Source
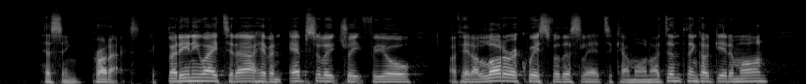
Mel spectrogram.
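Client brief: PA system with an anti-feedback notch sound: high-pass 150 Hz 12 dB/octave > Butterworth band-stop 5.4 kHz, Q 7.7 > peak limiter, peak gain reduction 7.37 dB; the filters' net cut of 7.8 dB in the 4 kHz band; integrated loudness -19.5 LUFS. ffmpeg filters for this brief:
-af "highpass=150,asuperstop=centerf=5400:order=8:qfactor=7.7,equalizer=f=4000:t=o:g=-8.5,volume=4.73,alimiter=limit=0.501:level=0:latency=1"

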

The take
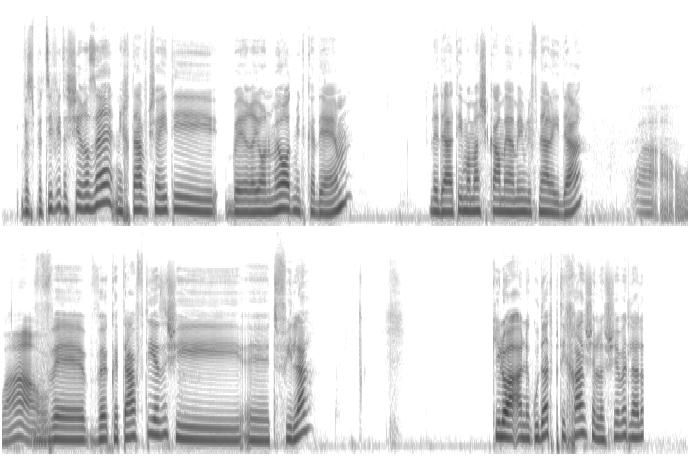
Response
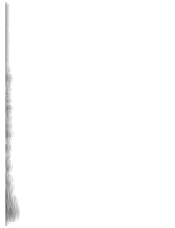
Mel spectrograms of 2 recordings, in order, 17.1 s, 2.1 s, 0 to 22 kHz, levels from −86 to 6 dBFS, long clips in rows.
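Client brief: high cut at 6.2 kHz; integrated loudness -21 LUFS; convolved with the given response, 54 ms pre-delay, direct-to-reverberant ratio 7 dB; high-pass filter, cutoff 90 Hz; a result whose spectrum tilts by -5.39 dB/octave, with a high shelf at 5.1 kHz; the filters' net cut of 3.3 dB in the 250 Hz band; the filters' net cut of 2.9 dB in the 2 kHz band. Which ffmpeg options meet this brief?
-filter_complex "[0:a]highpass=90,lowpass=6200,equalizer=f=250:t=o:g=-4.5,equalizer=f=2000:t=o:g=-4.5,highshelf=f=5100:g=5.5,asplit=2[s0][s1];[1:a]atrim=start_sample=2205,adelay=54[s2];[s1][s2]afir=irnorm=-1:irlink=0,volume=0.251[s3];[s0][s3]amix=inputs=2:normalize=0,volume=2.51"

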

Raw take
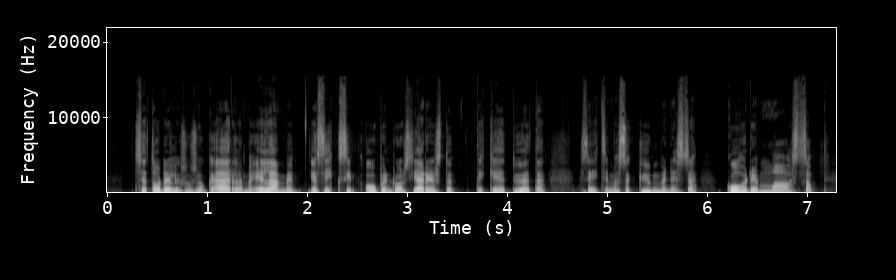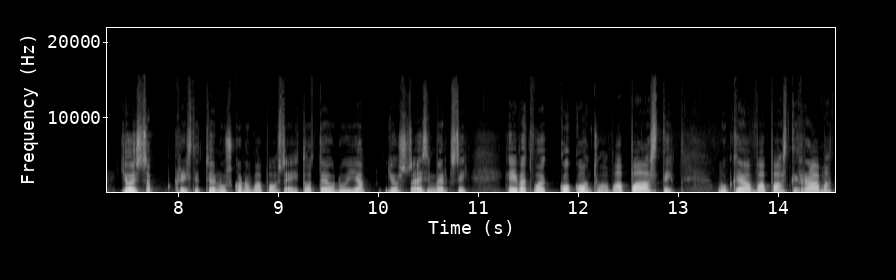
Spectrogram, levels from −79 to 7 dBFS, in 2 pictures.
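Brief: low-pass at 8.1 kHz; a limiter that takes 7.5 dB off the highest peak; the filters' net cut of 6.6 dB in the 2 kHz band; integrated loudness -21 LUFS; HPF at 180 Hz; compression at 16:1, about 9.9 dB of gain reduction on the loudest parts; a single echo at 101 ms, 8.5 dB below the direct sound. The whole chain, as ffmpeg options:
-af "highpass=180,lowpass=8100,equalizer=f=2000:t=o:g=-9,acompressor=threshold=0.112:ratio=16,alimiter=limit=0.178:level=0:latency=1,aecho=1:1:101:0.376,volume=2.51"

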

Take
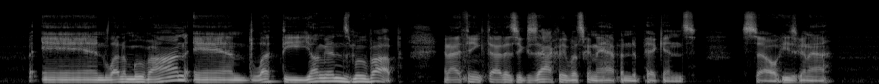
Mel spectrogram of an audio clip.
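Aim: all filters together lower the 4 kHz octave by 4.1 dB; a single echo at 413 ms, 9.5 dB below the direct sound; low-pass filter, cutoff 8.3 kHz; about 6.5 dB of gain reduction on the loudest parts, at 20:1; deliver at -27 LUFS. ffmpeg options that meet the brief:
-af "lowpass=8300,equalizer=f=4000:t=o:g=-5.5,acompressor=threshold=0.0355:ratio=20,aecho=1:1:413:0.335,volume=2.51"

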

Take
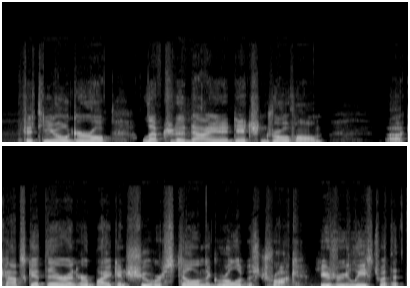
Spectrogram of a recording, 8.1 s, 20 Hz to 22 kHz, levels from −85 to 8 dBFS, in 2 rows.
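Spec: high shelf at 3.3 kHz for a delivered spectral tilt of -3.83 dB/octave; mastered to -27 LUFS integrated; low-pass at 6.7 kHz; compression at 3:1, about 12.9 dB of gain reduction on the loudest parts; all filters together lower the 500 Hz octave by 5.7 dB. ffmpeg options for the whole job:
-af "lowpass=6700,equalizer=f=500:t=o:g=-7.5,highshelf=f=3300:g=3,acompressor=threshold=0.0126:ratio=3,volume=3.98"

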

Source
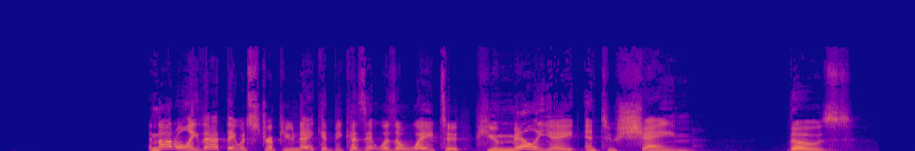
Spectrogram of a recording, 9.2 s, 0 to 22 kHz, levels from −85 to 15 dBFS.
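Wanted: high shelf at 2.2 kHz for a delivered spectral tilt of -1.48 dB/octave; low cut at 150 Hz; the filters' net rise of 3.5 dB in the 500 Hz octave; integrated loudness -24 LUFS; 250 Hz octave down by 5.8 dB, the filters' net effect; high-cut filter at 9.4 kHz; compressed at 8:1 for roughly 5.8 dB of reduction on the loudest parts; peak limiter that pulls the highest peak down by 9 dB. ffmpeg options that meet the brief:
-af "highpass=150,lowpass=9400,equalizer=f=250:t=o:g=-9,equalizer=f=500:t=o:g=5.5,highshelf=f=2200:g=8,acompressor=threshold=0.141:ratio=8,volume=1.19,alimiter=limit=0.224:level=0:latency=1"

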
